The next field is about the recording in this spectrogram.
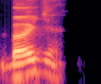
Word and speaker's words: Boie: Et aujourd'hui, euh, je reçois euh, Gideon Boy ou Gideon Bois, selon, le, selon la prononciation que vous voudrez.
